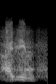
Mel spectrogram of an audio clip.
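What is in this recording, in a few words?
Speech Sound Russian Common Allied Flight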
